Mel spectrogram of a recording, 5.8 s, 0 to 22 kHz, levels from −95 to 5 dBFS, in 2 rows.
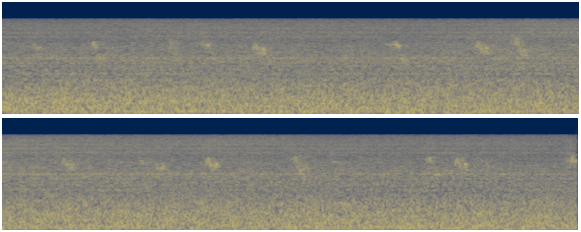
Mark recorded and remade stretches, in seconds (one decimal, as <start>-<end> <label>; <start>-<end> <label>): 0.0-4.6 remade; 4.6-5.8 recorded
